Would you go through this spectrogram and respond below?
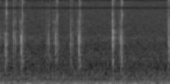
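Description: Computer keyboard keys pressed one at a time, quiet, close clicks in an irregular run of about a dozen taps, with no talking.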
